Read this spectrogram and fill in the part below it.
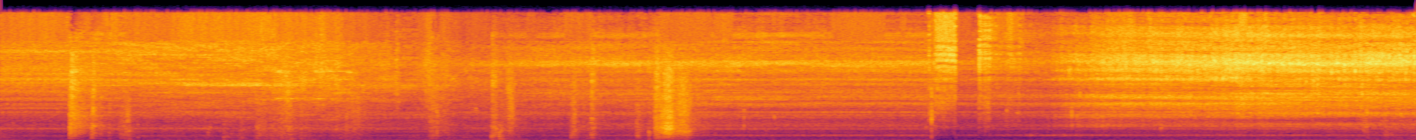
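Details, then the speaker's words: Used VW TDI PD engine with broken timing belt, leak-down test: continuous airy hiss, cylinder holds so little pressure it won't move the piston; suspected leak past bent exhaust valves, not confirmed. "So there's so much leak down, it ain't even applying enough pressure to the piston to move the piston. I would assume that it's coming out of the exhaust valves, because that was generally bends when there is a timing belt break."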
